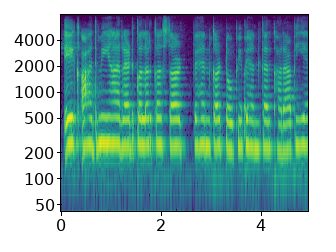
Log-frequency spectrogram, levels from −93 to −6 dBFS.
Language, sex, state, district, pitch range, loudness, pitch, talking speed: Hindi, female, Bihar, West Champaran, 235-250 Hz, -19 LUFS, 245 Hz, 155 wpm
